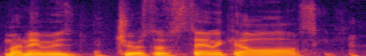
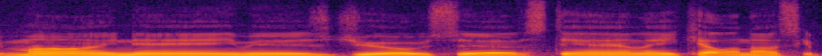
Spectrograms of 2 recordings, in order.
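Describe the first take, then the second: First: The sentence is spoken quickly and fluently. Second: The sentence is spoken slowly and carefully. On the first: The speaker no longer needs to slow down. "But I can say it fast" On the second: This is the careful way the speaker was taught to speak. "I was always taught I couldn't say my name fast. I had to say"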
